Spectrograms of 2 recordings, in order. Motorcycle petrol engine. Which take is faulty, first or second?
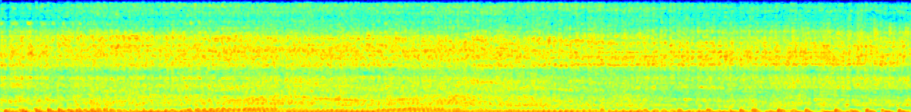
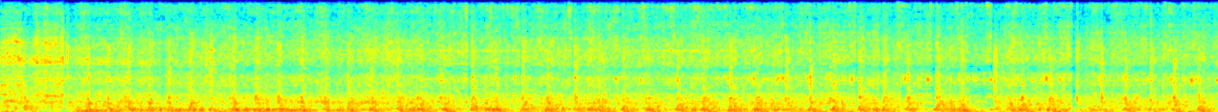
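second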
